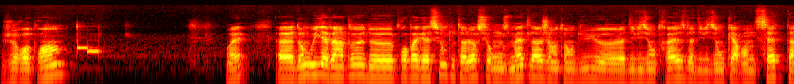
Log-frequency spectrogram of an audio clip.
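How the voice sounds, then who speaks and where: A man's voice: medium pitch, steady tone, normal speed. A man chatting casually as an amateur radio operator on a handheld set. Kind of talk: casual two-way radio chat. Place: indoors, apartment. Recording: dull lo-fi handheld radio audio.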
